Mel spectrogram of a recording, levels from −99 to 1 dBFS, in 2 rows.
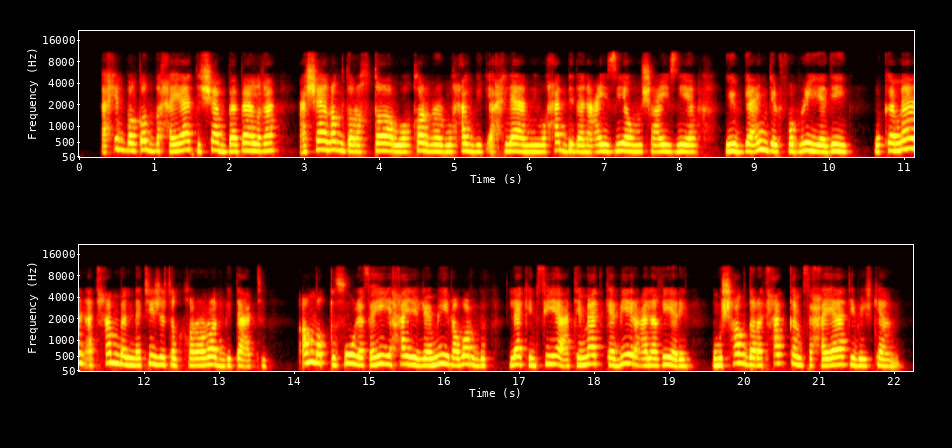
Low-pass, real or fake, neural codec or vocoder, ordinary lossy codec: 10.8 kHz; real; none; none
